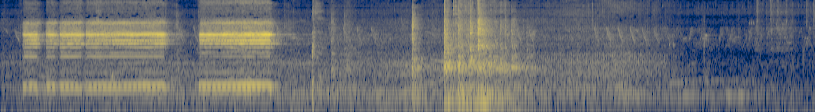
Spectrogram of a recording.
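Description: A horn sounds two long, steady blasts, the first a little over two seconds and the second about one second. A short burst of noise follows a few seconds later.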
